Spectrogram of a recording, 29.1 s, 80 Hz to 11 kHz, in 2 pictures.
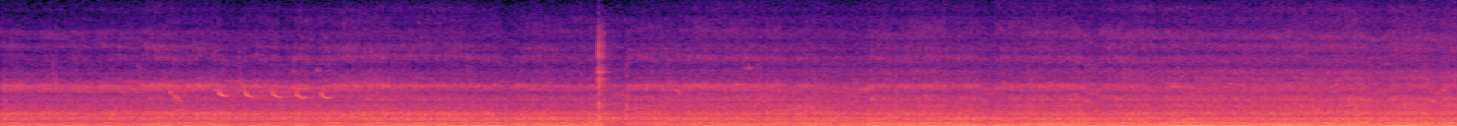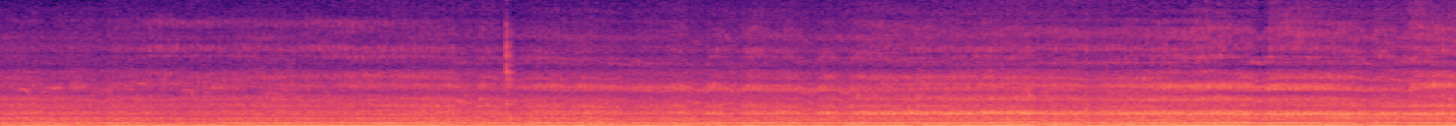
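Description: Kubota M6040SU tractor's four-cylinder diesel engine running steadily as its front blade pushes mud through a flooded rice field, growing louder as it comes closer. The engine note dips briefly a little past halfway, then recovers.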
